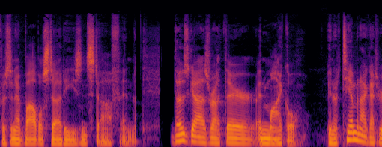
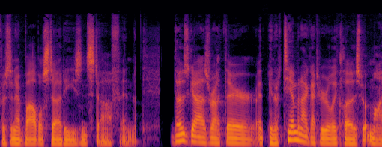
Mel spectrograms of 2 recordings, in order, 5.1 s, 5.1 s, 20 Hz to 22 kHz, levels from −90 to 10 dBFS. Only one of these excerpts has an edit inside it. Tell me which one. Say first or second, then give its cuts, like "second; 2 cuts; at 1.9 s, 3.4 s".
second; 1 cut; at 3.5 s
